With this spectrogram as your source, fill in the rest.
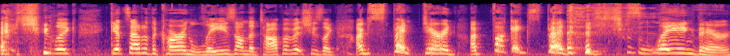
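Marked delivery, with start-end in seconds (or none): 3.6-5.8 mock shouting, high-pitched yell. Retelling a woman lying on the car yelling at Jared, imitating her yelling. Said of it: "yelling at each other".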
